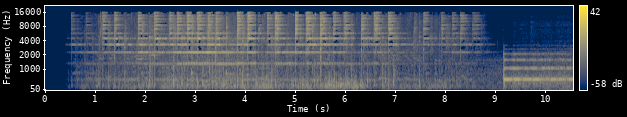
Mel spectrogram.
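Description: Horse-drawn carriage going by: a dense clatter of hooves and wheels with steady ringing tones over it, swelling and then fading. About nine seconds in it gives way suddenly to ambient music holding a sustained note.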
